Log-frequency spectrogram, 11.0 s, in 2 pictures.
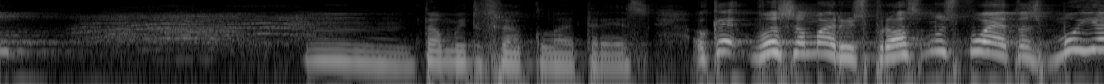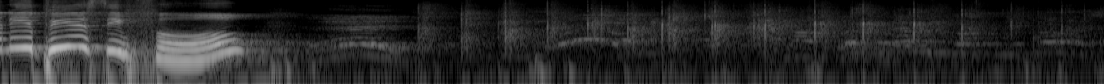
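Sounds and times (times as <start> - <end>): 
speech: 1.5 - 6.9
audience clapping: 7.6 - 11.0.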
